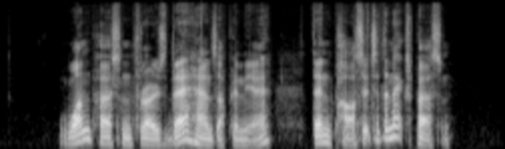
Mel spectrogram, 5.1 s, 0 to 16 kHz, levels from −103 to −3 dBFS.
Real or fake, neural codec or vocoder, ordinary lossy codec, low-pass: fake; vocoder, 48 kHz, 128 mel bands, Vocos; AAC, 96 kbps; 14.4 kHz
